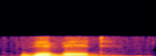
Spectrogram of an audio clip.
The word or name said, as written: vivid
